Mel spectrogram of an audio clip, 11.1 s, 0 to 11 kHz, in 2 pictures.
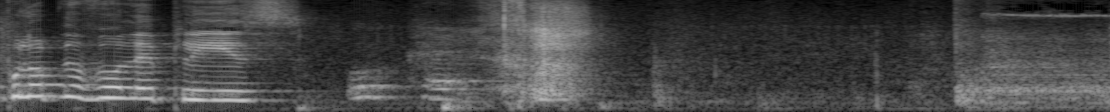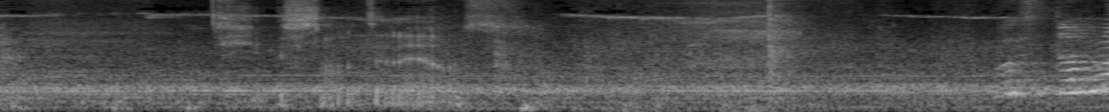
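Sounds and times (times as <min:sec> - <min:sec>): roller shutter motor humming: 0:04.8 - 0:11.0.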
